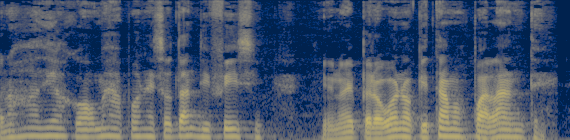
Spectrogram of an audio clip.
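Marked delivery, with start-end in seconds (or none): 0.0-2.0 higher, softer, hurried whine; mock whining plea. Rich kids whining to God about their task, higher and softer. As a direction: whimper a complaint to God like a spoiled kid. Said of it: "Y los bichos ahí llorando".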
